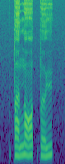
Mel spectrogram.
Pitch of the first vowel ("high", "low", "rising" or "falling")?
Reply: rising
